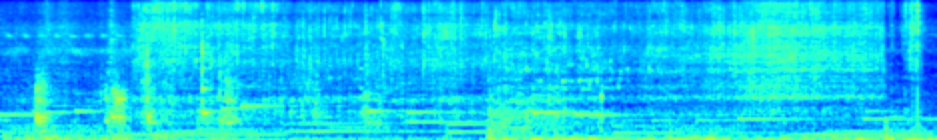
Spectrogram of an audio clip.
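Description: Pork pieces sizzling in a clay pot over a wood fire, with a few sharp clicks of cooking chopsticks stirring in the first second. Water is then poured onto the meat, and the hiss cuts off near the end. Soft background music with held notes plays throughout.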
